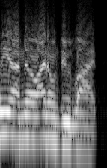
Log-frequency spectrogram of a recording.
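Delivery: usual speaking voice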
